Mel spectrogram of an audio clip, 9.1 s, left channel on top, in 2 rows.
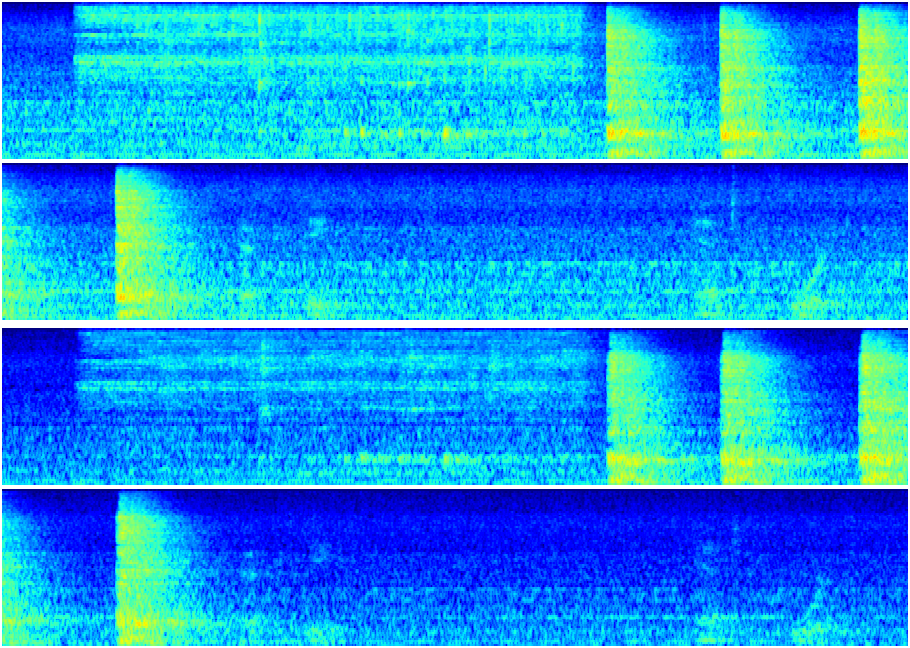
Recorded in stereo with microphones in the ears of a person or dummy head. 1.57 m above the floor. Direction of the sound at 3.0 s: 70° left (ahead or behind).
